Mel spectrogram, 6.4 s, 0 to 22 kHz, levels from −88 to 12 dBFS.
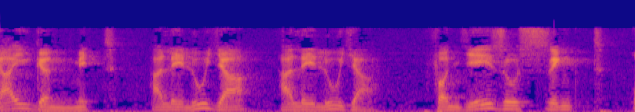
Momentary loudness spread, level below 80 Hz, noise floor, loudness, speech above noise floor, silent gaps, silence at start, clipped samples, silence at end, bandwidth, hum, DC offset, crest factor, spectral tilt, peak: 18 LU; -46 dBFS; -45 dBFS; -21 LUFS; 22 dB; none; 0 s; under 0.1%; 0 s; 8.2 kHz; none; under 0.1%; 24 dB; -2.5 dB/octave; 0 dBFS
